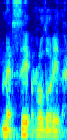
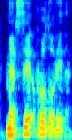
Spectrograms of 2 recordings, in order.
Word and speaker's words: Mercè Rodoreda: Plaza del Diamante de Mercé Rodoreda. Creo que sí se pronuncia así. Mercé Rodoreda.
